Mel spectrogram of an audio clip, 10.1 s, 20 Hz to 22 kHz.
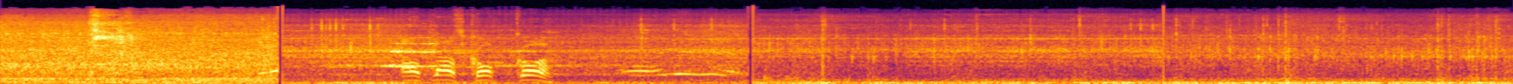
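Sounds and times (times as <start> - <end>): wind buffeting microphone: 4.0 - 10.0
bike tyres on loose gravel: 4.5 - 10.0.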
